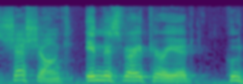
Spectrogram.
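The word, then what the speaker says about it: Sheshonq: that's a cue who's usually in english pronounced as sheshunk in this very period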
